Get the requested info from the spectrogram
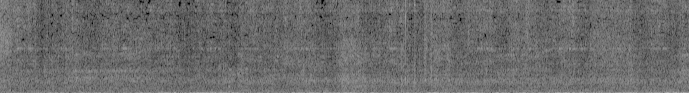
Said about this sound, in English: Ooh, getting a little windy now. There's some clouds coming up.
